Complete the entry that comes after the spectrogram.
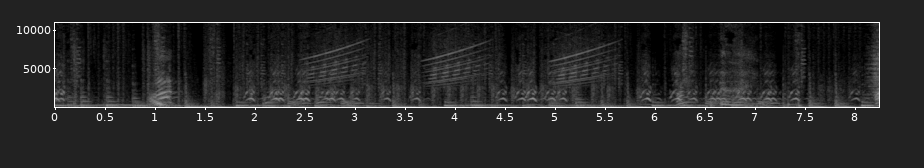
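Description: Dogs at the dog race in the video game Majora's Mask, sounding as repeated short electronic barks and yips over a bouncy looping game melody.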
